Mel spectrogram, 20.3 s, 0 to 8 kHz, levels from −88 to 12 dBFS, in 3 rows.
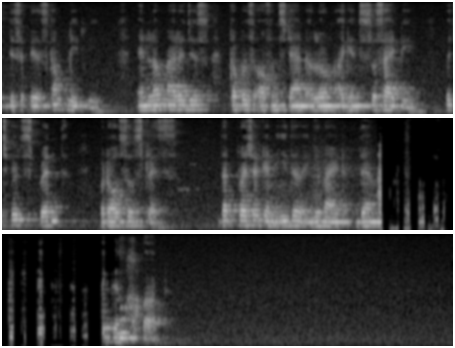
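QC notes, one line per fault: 12.38–15.63 s, other side's voice leaking through: a second voice surfaces in six scraps, at 12.38–12.49, 13.23–13.42, 13.62–13.88, 14.10–14.16, 14.54–14.82 and 15.29–15.63 s. The first and last are strong, only a little below the main talker. The middle four sit well down, roughly 20 to 25 dB under. The likely cause is a loudspeaker feeding the far end back into the microphone, with the echo canceller leaving residue it failed to subtract.
12.48–14.43 s and 14.82–15.25 s, speech suppressed in double talk: the main talker's level repeatedly collapses, by as much as about 40 dB at the deepest points. Roughly one and a half seconds are affected in the first span and under half a second in the second, so the talker breaks up while the far side is playing on the loudspeaker. This likely comes from the echo canceller, unable to tell near speech from echo during overlap, attenuating everything.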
